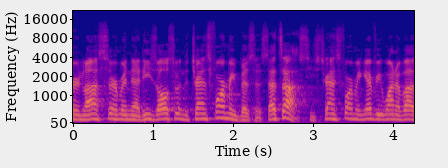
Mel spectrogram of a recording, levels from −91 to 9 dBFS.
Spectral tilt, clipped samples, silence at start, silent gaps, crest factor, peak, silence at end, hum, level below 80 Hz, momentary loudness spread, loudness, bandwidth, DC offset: -6.5 dB/octave; under 0.1%; 0 s; none; 20 dB; -10 dBFS; 0 s; none; -66 dBFS; 6 LU; -30 LUFS; 13.5 kHz; under 0.1%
